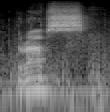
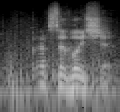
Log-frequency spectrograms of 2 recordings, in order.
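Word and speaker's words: Здравствуйте: It's pronounced Zdravstvuyte. Zdravstvuyte. What is... That's wrong, but it's close as I can do.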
